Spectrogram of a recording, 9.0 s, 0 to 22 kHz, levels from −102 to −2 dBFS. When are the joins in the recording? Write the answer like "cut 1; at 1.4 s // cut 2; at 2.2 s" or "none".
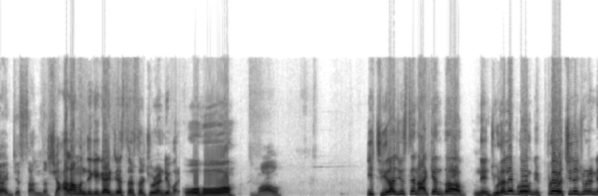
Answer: cut 1; at 2.6 s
